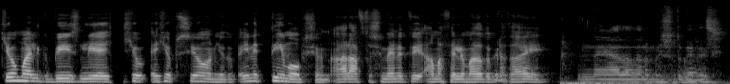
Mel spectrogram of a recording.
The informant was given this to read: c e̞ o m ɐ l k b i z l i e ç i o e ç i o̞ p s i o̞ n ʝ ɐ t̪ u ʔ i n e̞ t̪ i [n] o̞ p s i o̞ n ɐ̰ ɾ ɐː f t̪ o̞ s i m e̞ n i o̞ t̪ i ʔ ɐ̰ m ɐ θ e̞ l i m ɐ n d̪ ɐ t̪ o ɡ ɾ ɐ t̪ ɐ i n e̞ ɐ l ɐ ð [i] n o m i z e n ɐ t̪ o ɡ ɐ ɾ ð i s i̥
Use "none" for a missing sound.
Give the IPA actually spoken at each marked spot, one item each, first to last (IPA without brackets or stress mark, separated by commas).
m, e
